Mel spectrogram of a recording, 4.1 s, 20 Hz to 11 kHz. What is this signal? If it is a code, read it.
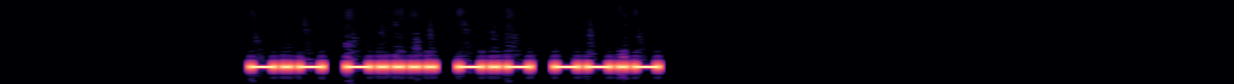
Morse code, heard as a keyed tone, about 43 wpm, 700 Hz. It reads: K6KQ
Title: USA Call Signs - 4 Characters - 45wpm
